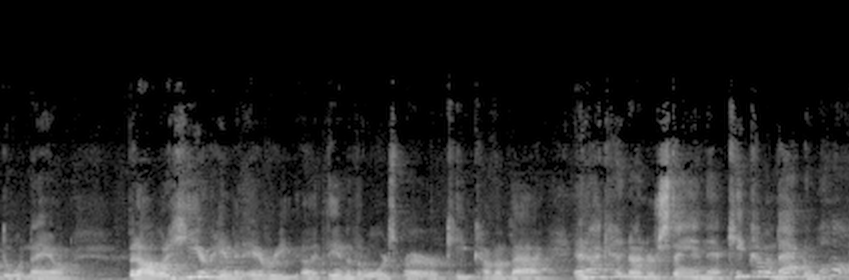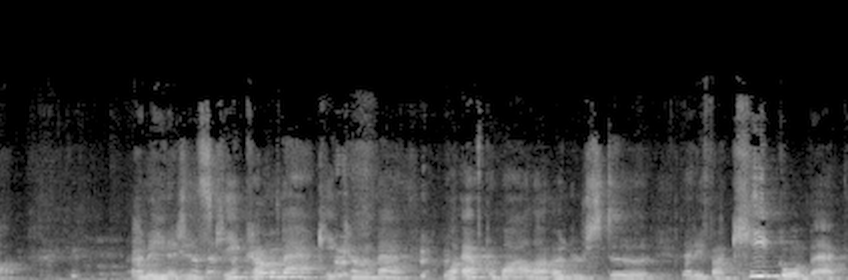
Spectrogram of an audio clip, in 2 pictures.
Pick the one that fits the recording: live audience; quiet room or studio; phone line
live audience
